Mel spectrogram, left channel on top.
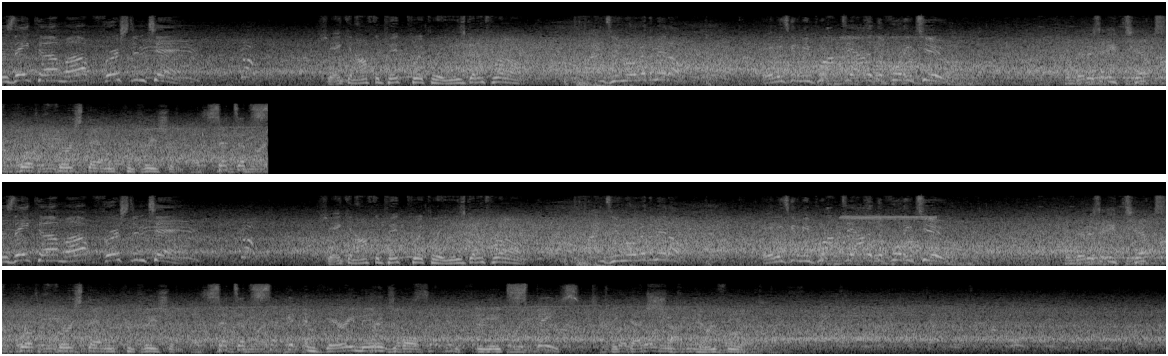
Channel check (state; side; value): drops out; left; at 14.3 s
